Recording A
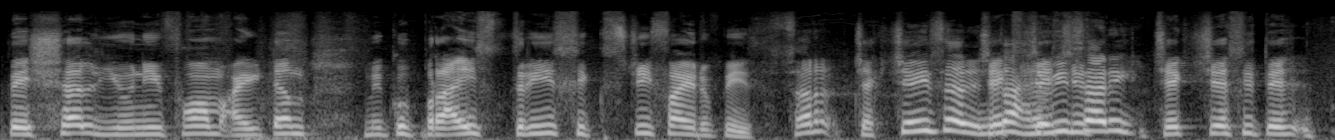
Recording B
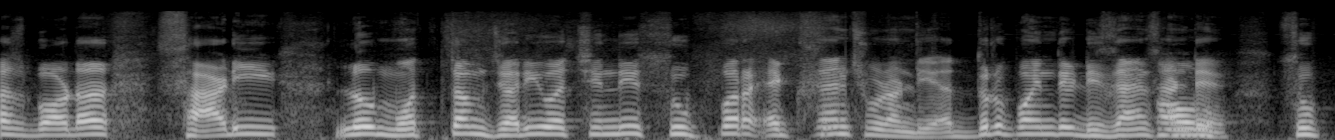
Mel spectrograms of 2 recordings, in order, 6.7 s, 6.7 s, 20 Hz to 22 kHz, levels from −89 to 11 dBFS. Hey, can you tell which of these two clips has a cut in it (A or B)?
B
